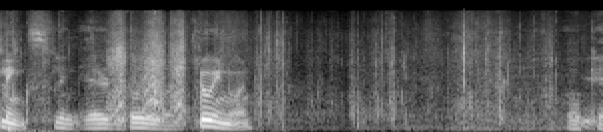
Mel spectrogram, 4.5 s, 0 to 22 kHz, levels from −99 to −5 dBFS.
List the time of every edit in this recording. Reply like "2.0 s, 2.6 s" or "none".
none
